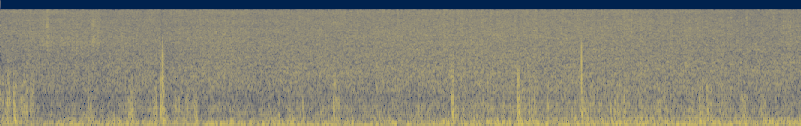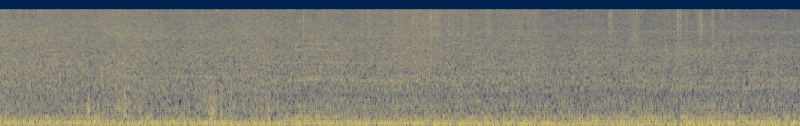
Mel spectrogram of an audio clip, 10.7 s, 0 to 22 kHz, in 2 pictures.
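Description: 1980 Pontiac Trans Am's V8 engine running at a steady cruise, heard from inside the cabin with wind rushing past the microphone. A few light knocks come in the first few seconds, and the engine's drone holds steady through the second half.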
